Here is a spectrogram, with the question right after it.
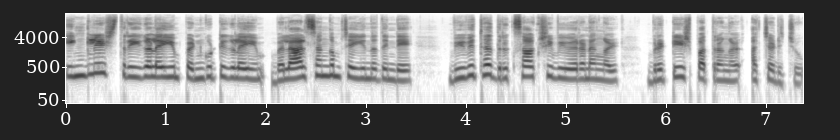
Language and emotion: Malayalam, neutral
